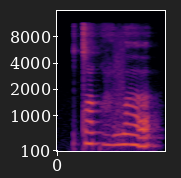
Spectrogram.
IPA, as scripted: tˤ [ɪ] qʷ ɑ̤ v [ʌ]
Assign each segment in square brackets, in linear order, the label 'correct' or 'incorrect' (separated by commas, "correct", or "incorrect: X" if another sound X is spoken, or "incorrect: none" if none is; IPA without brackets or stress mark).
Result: correct, correct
